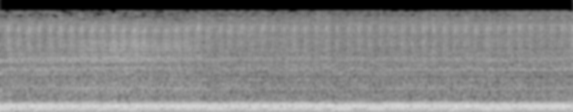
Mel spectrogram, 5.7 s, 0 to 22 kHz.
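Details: Honda CBR600 FX at idle and light revs with busy, fast ticking layered over the engine; unidentified ticking noise, cause unknown.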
